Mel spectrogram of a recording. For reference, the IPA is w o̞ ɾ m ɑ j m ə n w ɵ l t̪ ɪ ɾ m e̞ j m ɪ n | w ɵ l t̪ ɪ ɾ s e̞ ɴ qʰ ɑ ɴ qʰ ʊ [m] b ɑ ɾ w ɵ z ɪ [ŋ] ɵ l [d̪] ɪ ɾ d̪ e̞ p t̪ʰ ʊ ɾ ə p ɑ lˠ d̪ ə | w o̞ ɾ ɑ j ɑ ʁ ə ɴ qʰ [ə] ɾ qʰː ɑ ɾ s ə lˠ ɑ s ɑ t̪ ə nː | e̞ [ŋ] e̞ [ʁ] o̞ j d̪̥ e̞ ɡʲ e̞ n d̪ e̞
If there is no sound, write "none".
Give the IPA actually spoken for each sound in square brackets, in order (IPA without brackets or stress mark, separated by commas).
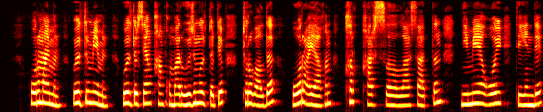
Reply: m, ŋ, t̪, ə, m, ʁ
